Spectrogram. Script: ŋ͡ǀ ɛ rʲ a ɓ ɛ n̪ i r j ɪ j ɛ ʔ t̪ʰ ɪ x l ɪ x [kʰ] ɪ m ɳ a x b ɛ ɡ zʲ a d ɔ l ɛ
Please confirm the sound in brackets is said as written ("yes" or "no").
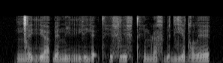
no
